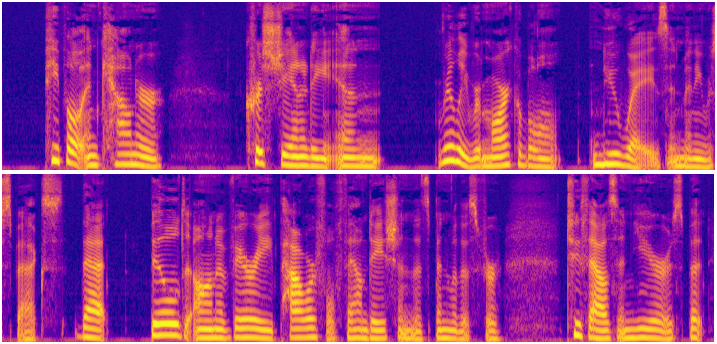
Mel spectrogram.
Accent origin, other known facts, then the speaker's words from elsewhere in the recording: Alabama, United States; Well, I grew up in Alabama. Mm-hmm. I grew up in rural Alabama, so it's something of a surprise that I globetrot.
